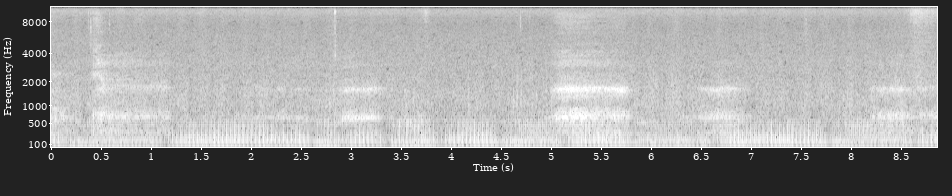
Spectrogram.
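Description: cat purring

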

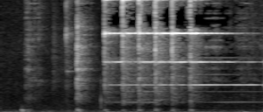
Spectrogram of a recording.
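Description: bell rung

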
